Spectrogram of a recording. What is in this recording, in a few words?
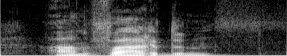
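"aanvaarden", Dutch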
